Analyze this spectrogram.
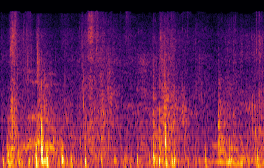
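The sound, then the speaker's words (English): Horse hooves clop unevenly on a hard floor in a barn at a slow walking pace, with a few louder strikes among softer shuffling steps and faint background noise. “into the barn where they feed and brush the horses and clean their stalls.”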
